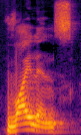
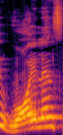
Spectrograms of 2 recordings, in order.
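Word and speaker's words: violence: वायलेंस, वायलेंस, इसे कभी भी वॉयलेंस नहीं कहना, वॉयलेंस नहीं बल्कि वायलेंस।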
